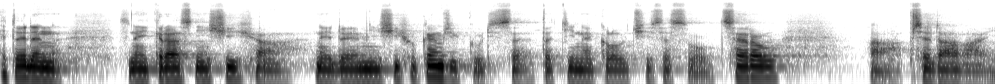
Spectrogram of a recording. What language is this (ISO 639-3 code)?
ces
